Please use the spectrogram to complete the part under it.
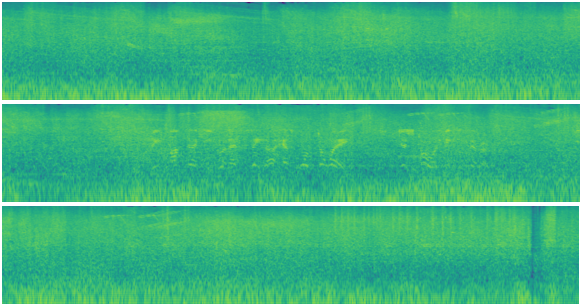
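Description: Weapons fire rumbles with deep booming.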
